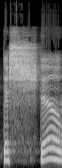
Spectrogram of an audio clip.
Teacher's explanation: لدي صله صغرى تمد بمقدار حركتين ولا م الطبيعي حركتين تشتر نفخم الراء وبعدها واو ساكنه فهو مد طبيعي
